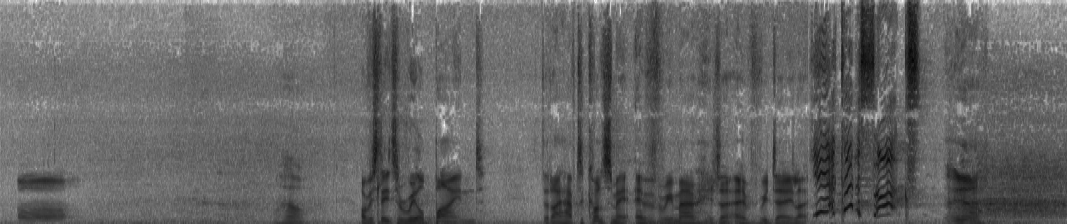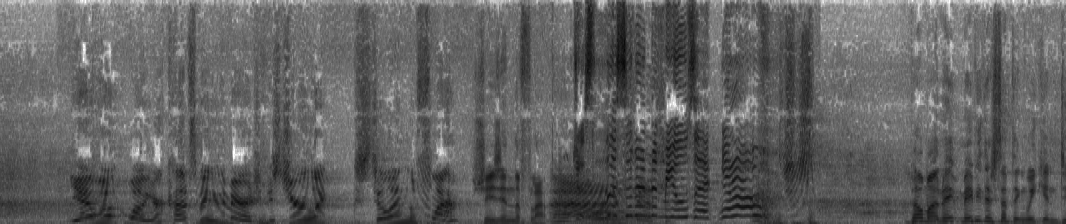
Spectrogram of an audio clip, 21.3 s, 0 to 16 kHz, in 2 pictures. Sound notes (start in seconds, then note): 8.5 shouting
